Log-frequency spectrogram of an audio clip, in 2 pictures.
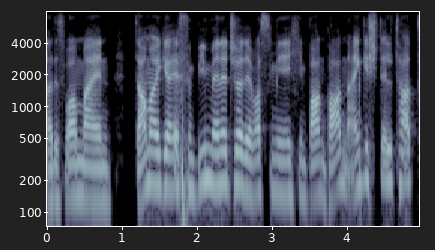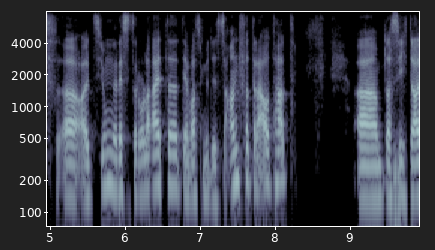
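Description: This man has a Bavarian accent and a fairly high pitch, with a bright, sharp tone and ordinary pitch variation. He talks at a moderate pace in a dry, close sound with no echo against a quiet background. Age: 30s. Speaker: hotel director. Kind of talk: interview.

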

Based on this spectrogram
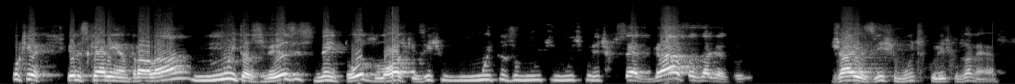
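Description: A man talks at a moderate pace in a dark, mellow tone. His voice is high-pitched, with lively intonation. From Goiás and southern Pará, Brazil. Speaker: local broadcaster and political commentator. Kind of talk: casual chat. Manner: halting.

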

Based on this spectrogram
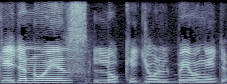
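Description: At a fairly slow pace, a woman speaks in a plain, everyday voice with a fairly high pitch. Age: 30s. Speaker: tattoo client. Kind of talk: casual chat.

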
